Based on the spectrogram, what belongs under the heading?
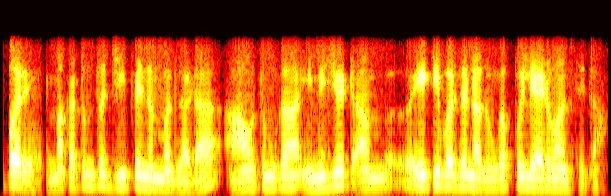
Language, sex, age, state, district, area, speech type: Goan Konkani, male, 45-60, Goa, Ponda, rural, conversation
